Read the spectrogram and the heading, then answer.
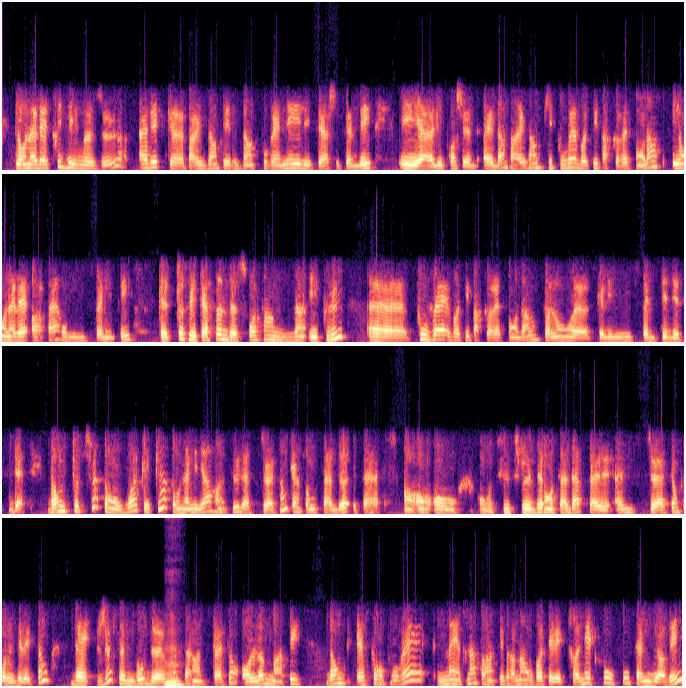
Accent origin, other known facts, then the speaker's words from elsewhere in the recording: Quebec, Canada; en tant que Québécois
